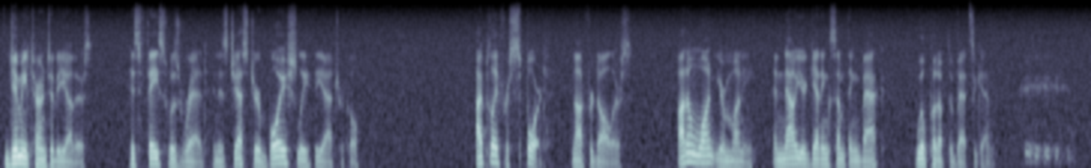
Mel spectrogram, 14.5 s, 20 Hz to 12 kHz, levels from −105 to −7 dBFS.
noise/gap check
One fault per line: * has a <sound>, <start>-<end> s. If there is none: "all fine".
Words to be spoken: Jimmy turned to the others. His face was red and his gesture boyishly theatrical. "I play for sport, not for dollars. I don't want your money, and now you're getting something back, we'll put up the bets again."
* has a laugh, 13.6-14.4 s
